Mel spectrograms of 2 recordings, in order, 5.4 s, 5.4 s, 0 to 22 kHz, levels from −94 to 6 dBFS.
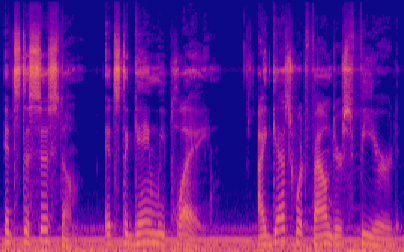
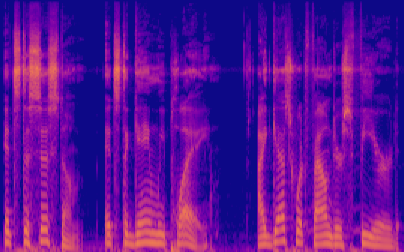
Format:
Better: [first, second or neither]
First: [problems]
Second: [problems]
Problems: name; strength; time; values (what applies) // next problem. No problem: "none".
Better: second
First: low rumble; faint; throughout; 20 dB below the speech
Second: none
